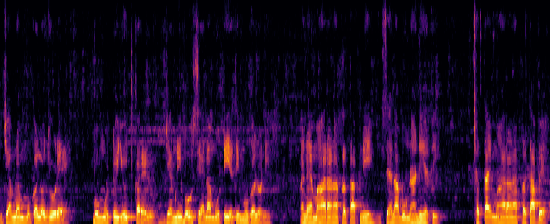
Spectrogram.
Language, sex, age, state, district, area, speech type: Gujarati, male, 30-45, Gujarat, Kheda, rural, spontaneous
